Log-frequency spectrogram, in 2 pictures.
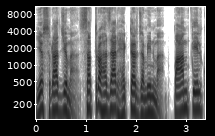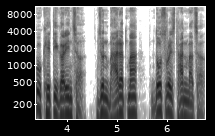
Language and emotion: Nepali, neutral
